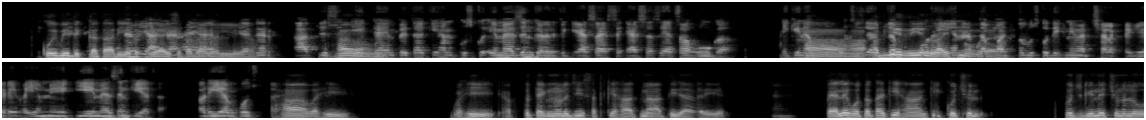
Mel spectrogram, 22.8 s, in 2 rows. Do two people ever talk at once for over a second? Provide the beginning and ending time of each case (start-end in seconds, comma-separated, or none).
0.7-2.5, 8.0-10.1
